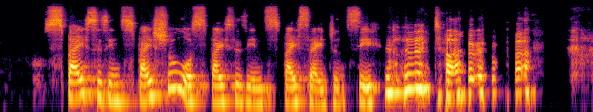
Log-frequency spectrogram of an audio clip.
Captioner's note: laughs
